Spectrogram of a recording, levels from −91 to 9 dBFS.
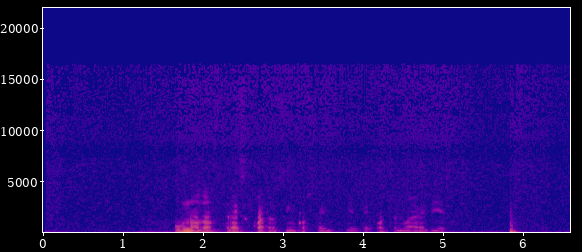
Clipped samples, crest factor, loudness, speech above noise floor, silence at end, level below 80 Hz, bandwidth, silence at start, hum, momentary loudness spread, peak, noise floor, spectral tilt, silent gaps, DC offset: under 0.1%; 26 dB; -45 LUFS; 23 dB; 0.05 s; -58 dBFS; 16.5 kHz; 0.05 s; none; 26 LU; -22 dBFS; -68 dBFS; -7 dB/octave; none; under 0.1%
